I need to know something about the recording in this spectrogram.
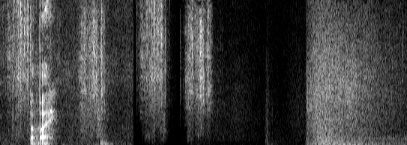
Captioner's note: footsteps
